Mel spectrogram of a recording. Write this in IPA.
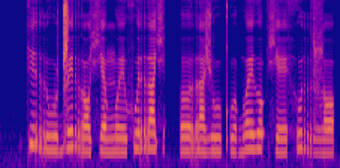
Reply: k i˥ r uː˩ ɖ͡ʐ e˥ r ɔ˩ ç ɛ˩ ŋʷ eː˩ xʷ ɛ˥ r a˥ ç | ɤ˩ r a˩ ʒ uː˩ kʷʼ ɤ˩ ɡʷ ɛ˥ e̯ ð o˥ ʔ ç eː˩ h u˥ r ɮ ɔ˩

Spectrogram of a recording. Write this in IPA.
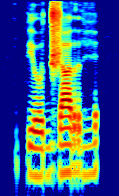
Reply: pʲ o d͡ʒ a r e̤

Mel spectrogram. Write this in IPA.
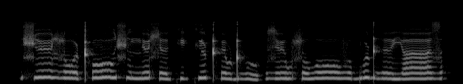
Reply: ɕ ʏː ɮ oː ʈʰ oː ɕ u n ʏ ɬ ɘː kʲ ɘ kʲ u ʈʰ ø w ɖʱ u | z ʏː w ɬ o w oː v ə b u ɖʱ ɘː j ɐː z

